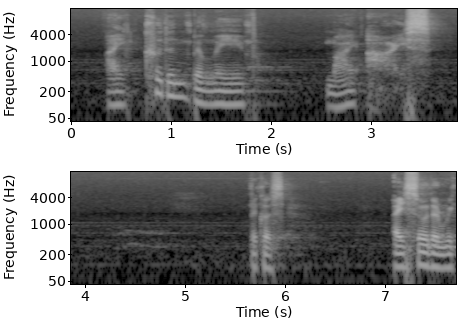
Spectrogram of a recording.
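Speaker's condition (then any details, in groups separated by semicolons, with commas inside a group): Cleft lip and palate, severe; born in Korea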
